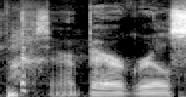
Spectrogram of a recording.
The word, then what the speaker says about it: Bear Grylls: Netflix's next interactive series puts you in charge of Bear Grylls. Is that how you say his name? – Yes.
